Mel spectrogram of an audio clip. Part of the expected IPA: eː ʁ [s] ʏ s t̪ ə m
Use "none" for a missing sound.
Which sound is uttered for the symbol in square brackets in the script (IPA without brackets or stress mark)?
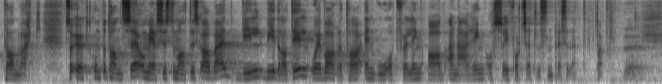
s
